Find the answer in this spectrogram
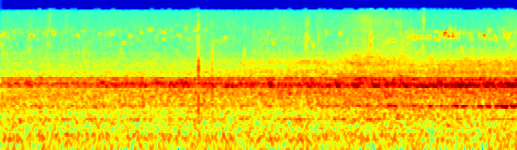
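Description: Electric train approaching while still far off: a steady whine that slowly grows louder, with a lower tone joining it near the end.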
